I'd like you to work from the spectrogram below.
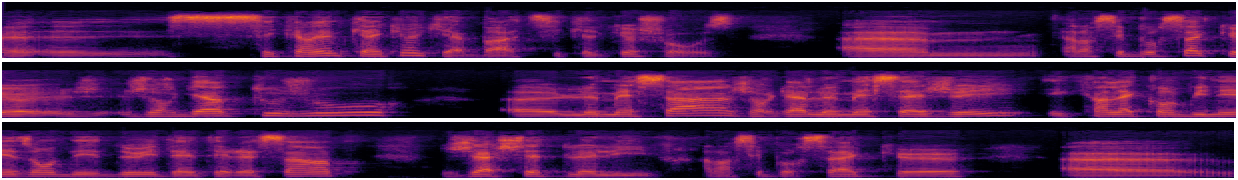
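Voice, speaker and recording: A middle-aged man with a Québécois French accent, a lawyer and entrepreneur chatting as a podcast guest, telling lively stories with many fillers and restarts. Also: medium pitch, muffled recording. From Quebec, Canada. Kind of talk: casual interview chat.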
